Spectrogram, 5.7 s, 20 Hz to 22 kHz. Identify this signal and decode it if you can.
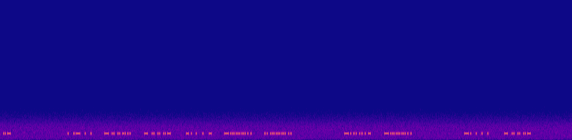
Hellschreiber (Feld-Hell, 122.5 baud), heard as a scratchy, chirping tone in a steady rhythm, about 1130 Hz, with radio static. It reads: … TRAVES DE LA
